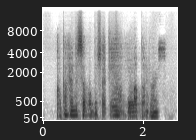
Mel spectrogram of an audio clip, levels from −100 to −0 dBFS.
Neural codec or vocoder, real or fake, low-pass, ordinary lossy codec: codec, 44.1 kHz, 0.9 kbps, DAC; fake; 14.4 kHz; none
